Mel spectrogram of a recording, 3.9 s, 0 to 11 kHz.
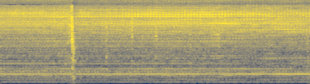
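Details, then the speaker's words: Schenker Zen 100 Touch watermaker powered by solar panels, first startup at about six bar building towards six to eight: smooth, steady hum at constant pitch, no knocking or surging, one brief click; pump running healthy and quiet. "so it's doing well right now it's sounding good everything is running good pump is very smooth i they moved very quiet compared to the last ones that we had"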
